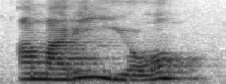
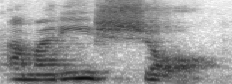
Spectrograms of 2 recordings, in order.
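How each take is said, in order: First: The double L sounds like a Y. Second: The double L has the Argentine sound. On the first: "you say it like a Y" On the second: "like in Argentina they say more like amarillo"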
